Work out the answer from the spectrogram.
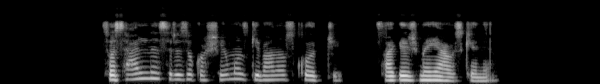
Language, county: Lithuanian, Kaunas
